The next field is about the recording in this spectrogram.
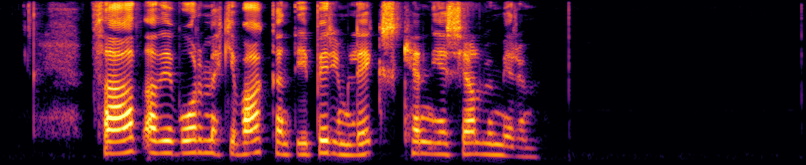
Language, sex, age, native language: Icelandic, female, 40-49, Icelandic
